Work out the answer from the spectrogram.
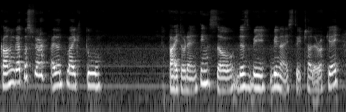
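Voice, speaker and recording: A woman's voice: lowish voice, expressive, normal speed, darkish tone, a little hiss or hum, low-quality recording. A woman with a Croatian accent, who speaks Croatian natively, hosts a casual livestream Q&A. She reads viewer comments aloud and answers them in friendly, slightly broken English. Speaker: channel host reading chat questions.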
